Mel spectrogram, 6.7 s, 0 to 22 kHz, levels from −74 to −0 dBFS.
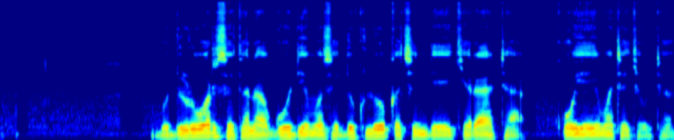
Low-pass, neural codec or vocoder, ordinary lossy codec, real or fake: none; vocoder, 48 kHz, 128 mel bands, Vocos; none; fake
